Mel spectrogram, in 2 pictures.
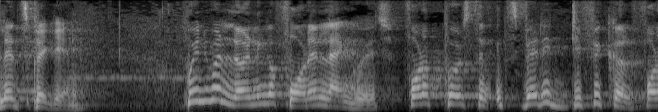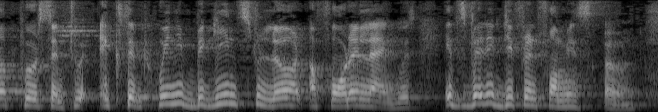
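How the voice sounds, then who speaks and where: Noticeable background noise sits behind this recording. A man speaks at a high pitch with lively intonation. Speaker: English teacher. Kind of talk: lecture. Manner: halting.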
